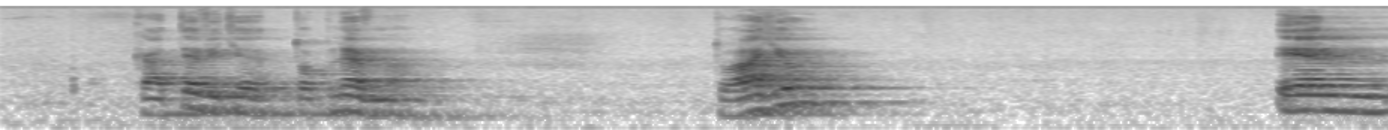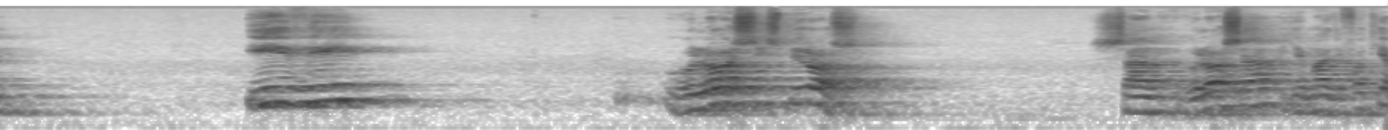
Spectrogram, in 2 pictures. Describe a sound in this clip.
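An elderly man speaks slowly and deliberately close to a microphone, with pauses between phrases.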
